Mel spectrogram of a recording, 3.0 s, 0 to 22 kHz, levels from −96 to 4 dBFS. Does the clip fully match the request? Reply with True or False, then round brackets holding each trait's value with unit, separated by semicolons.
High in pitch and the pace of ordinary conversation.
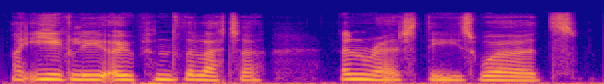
True (205 Hz; 180 wpm)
